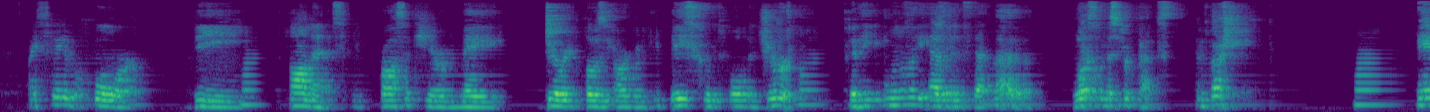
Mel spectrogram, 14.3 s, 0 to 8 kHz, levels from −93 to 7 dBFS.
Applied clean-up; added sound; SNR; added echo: neural mask model DeepFilterNet 3.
